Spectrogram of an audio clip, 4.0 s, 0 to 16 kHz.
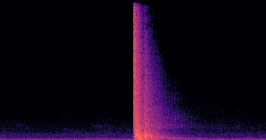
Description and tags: Smith & Wesson 686 Plus 4 Inch Barrel .357 Mag
Firing indoor at Nexus Shooting Range.
Revolver, Firearm, Firing, Weapon, Shooting, Gun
